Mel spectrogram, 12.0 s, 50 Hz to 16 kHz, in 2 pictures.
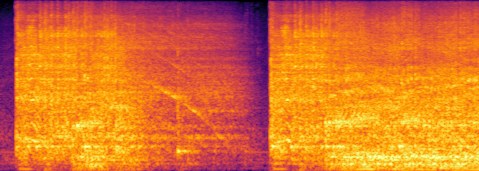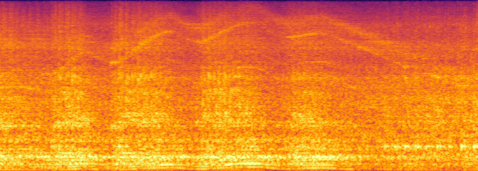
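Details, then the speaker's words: Land Rover 200Tdi diesel on a test fuel setup, oil pressure confirmed: catches after a short crank, then a steady even clatter with smooth revs and no knocks; normal running after start. "oh we got s I'm just going to open me door it sounds promising doesn't it"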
